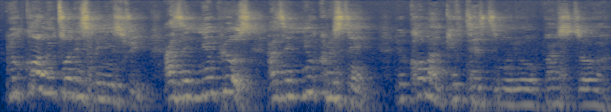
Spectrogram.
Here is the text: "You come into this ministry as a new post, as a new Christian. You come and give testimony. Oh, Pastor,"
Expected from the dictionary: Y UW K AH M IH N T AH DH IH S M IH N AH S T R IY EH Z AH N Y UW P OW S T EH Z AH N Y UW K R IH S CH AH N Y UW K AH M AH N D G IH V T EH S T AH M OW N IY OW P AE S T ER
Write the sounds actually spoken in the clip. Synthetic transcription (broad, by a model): Y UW K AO M IH N T AH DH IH S M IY N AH S T R IY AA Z AH N Y UW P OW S AA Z AH N Y UW K R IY S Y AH N Y UW K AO M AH N G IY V T EH S T AH M OW N IY OW P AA S T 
